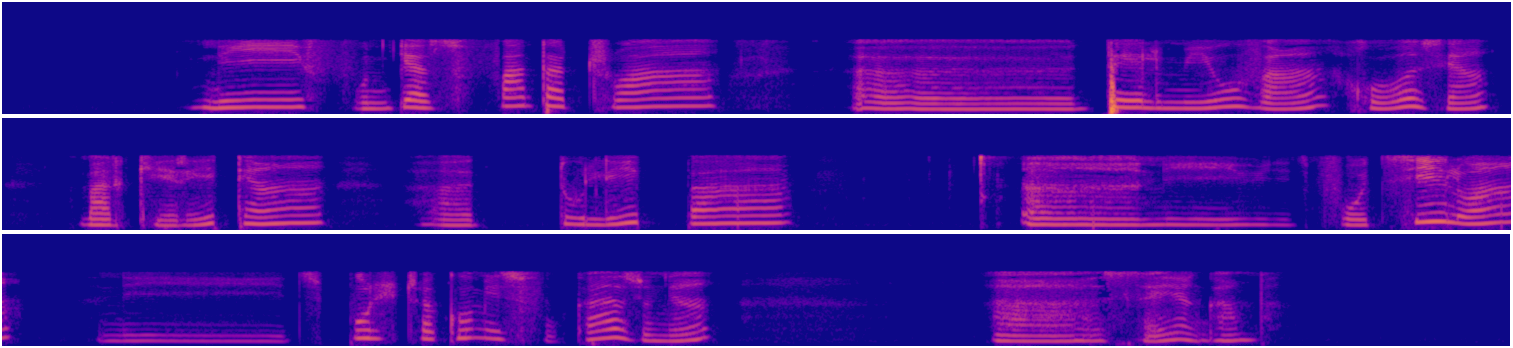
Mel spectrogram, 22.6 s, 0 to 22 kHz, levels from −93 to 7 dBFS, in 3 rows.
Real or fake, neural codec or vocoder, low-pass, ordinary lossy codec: real; none; 5.4 kHz; none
